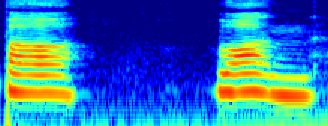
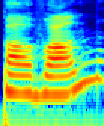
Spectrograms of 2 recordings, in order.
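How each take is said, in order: First: The middle consonant sounds like a w. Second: The middle consonant sounds like a v.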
